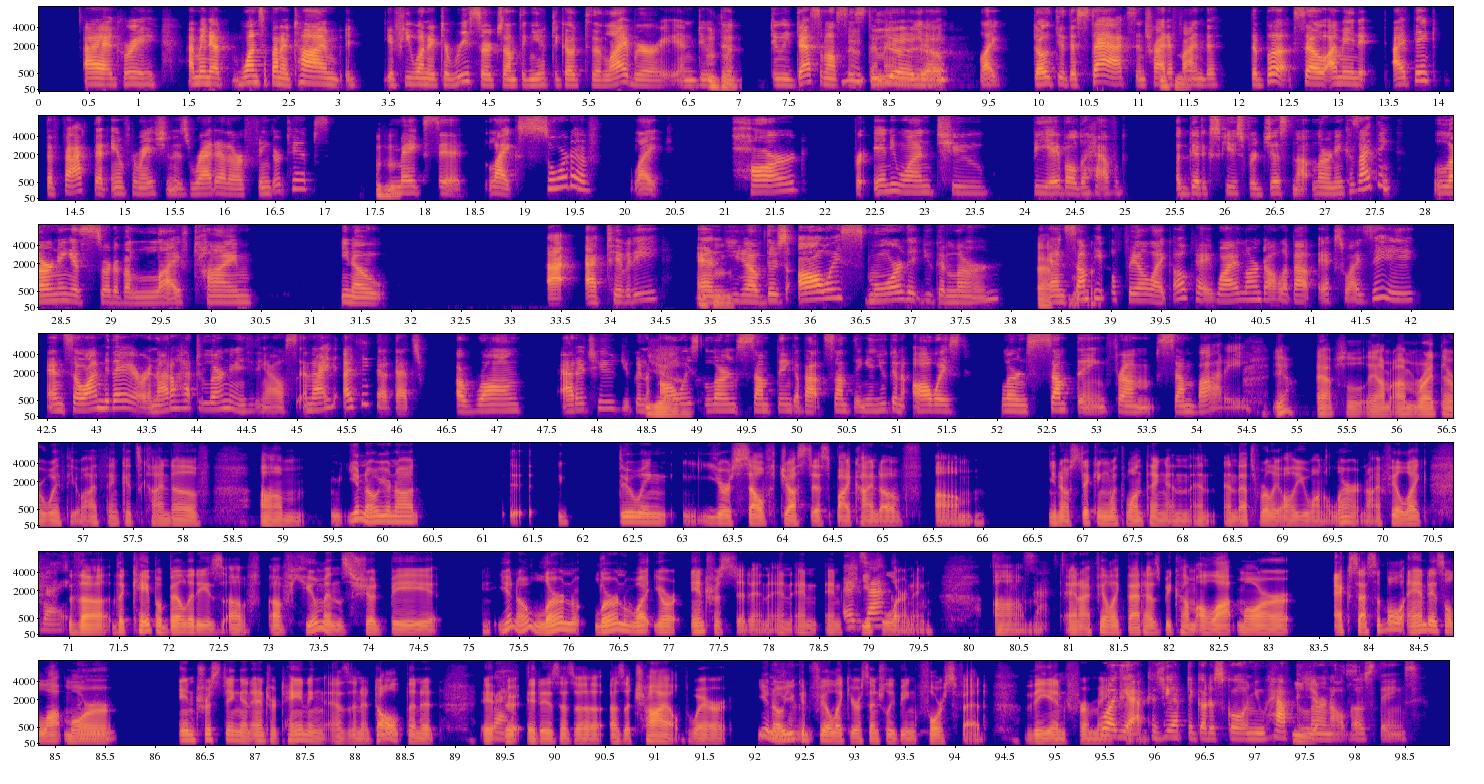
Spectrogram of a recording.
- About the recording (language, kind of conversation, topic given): English, podcast, What helps you keep your passion for learning alive over time?
- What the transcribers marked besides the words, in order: chuckle; tapping; other background noise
